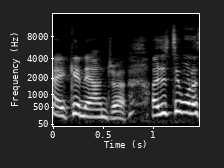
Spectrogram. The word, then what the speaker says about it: Canowindra: Canowindra. That's how you say it. Okay, Canowindra.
